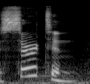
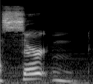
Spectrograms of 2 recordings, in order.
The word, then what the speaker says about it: certain: さあ、今日なんですけれど、今の certain でお分かりのように certain t を発音する場合もあるし、まあ certain というように t を発音しない場合もあって、こう英語ってなんか t があるのになんで発音しないのみたいなのも結構あったりするんですよね。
